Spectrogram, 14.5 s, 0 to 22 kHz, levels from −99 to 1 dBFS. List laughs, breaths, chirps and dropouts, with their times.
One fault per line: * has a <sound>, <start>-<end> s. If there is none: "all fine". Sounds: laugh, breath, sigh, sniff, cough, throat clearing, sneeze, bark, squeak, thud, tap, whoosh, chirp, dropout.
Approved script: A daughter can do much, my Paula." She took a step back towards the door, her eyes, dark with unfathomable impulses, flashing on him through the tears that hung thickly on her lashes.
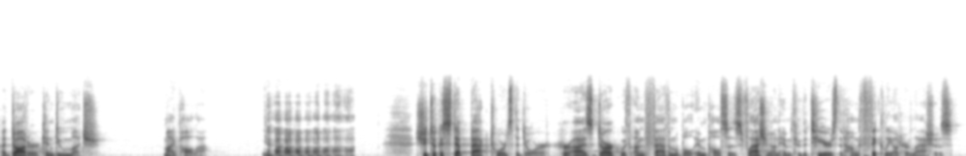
* has a laugh, 3.9-5.3 s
